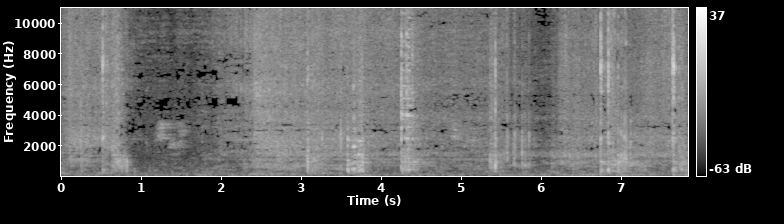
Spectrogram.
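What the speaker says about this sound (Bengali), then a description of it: "এই যে ভালো করে নাড়িয়ে দেবো।" Betho saag greens are stirred in a pan, with a soft sizzle underneath and intermittent bursts of spatula scraping against the pan.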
